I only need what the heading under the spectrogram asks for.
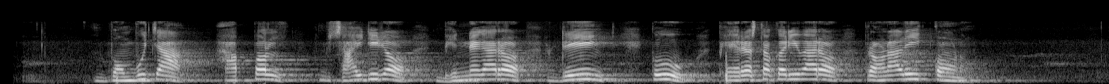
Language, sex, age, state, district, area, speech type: Odia, male, 60+, Odisha, Nayagarh, rural, read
